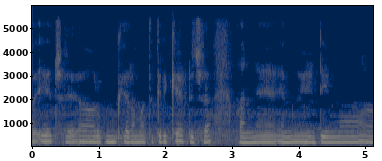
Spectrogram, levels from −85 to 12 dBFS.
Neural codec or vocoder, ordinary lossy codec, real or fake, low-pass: none; AAC, 24 kbps; real; 5.4 kHz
